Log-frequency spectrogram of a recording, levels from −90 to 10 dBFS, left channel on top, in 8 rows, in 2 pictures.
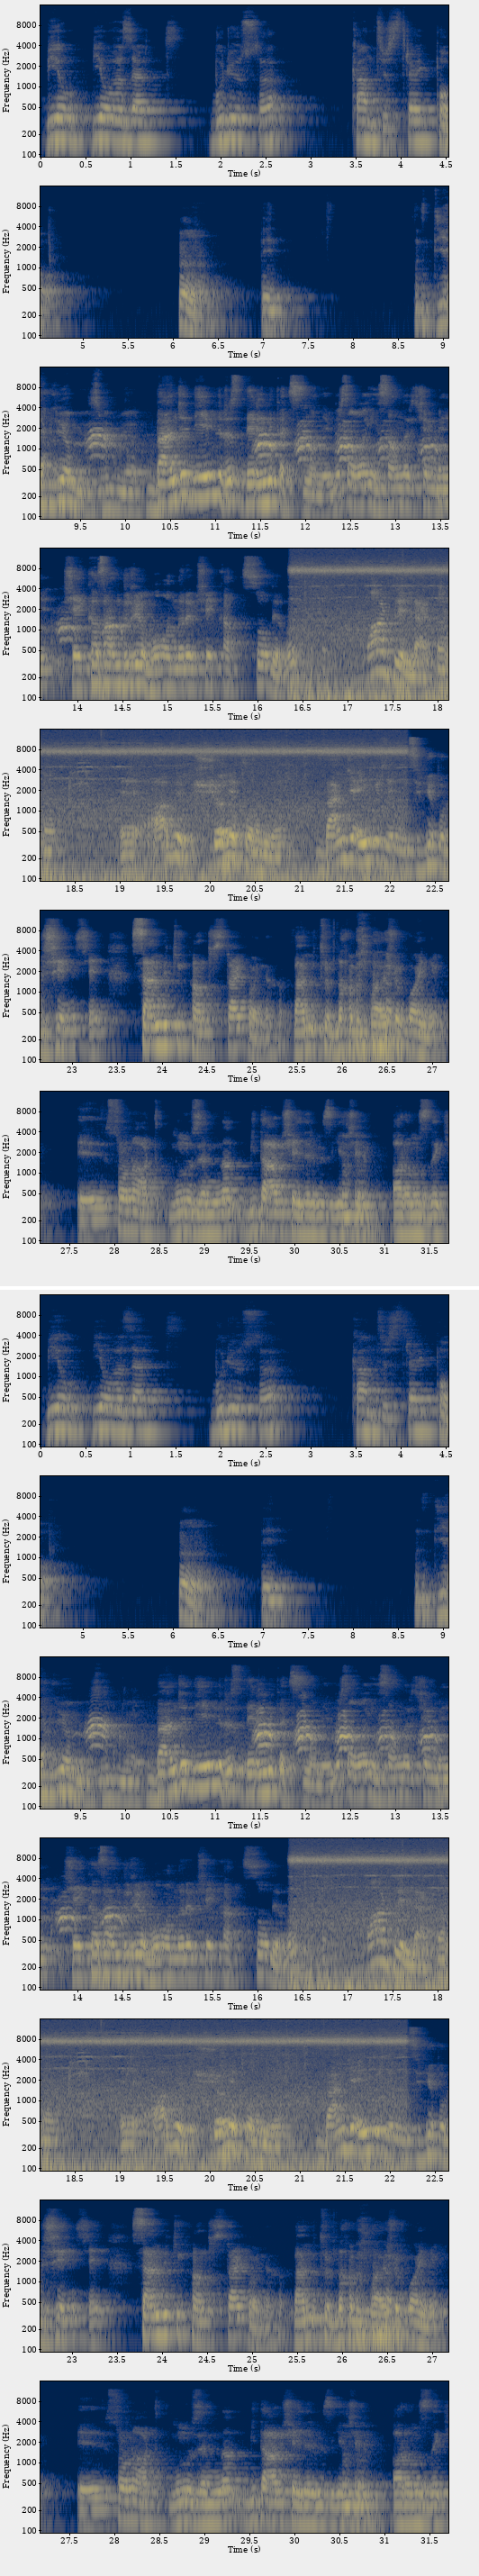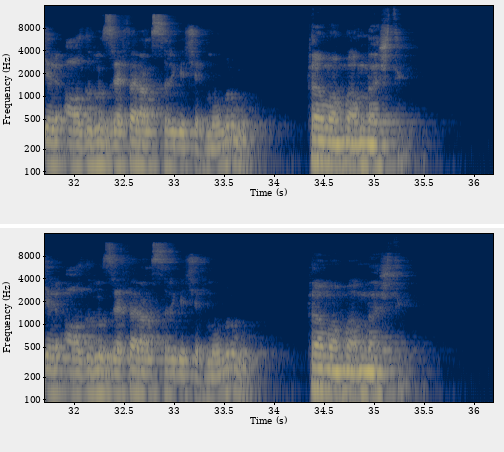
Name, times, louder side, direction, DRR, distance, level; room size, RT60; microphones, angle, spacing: voice 1, 0.1-1.3 1.9-2.7 3.5-4.7 7.0-7.2 8.7-10.2 13.5-13.6 18.0-18.4 20.0-21.0 26.1-26.7 30.5-30.9 34.3-35.1, left 1 dB, 75° left, 3 dB, 2.8 m, -29 dB
voice 2, 6.1-6.4 9.0-9.3 10.2-16.6 17.2-18.2 19.0-20.9 21.2-27.1 27.6-33.7, left 1 dB, 30° left, 1 dB, 1.6 m, -27 dB
Crow, 9.4-9.9 10.5-10.6 11.4-14.8, right 4 dB, 85° right, 2.1 m, -28 dB
sound 1, 16.3-22.2, right 1 dB, 10° right, 1.2 m, -26 dB
20.5 x 7.1 x 7.9 m, 0.73 s
head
